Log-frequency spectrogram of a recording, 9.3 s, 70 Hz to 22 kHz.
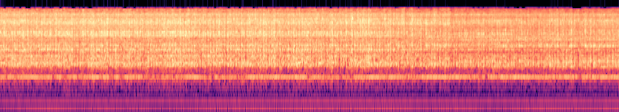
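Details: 1998 Saturn SL2 at idle: a steady raspy scraping/grinding from the belt area. A shorter belt bypassing the A/C compressor pulley did not stop it; water pump replacement is the suspected next step, unconfirmed.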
